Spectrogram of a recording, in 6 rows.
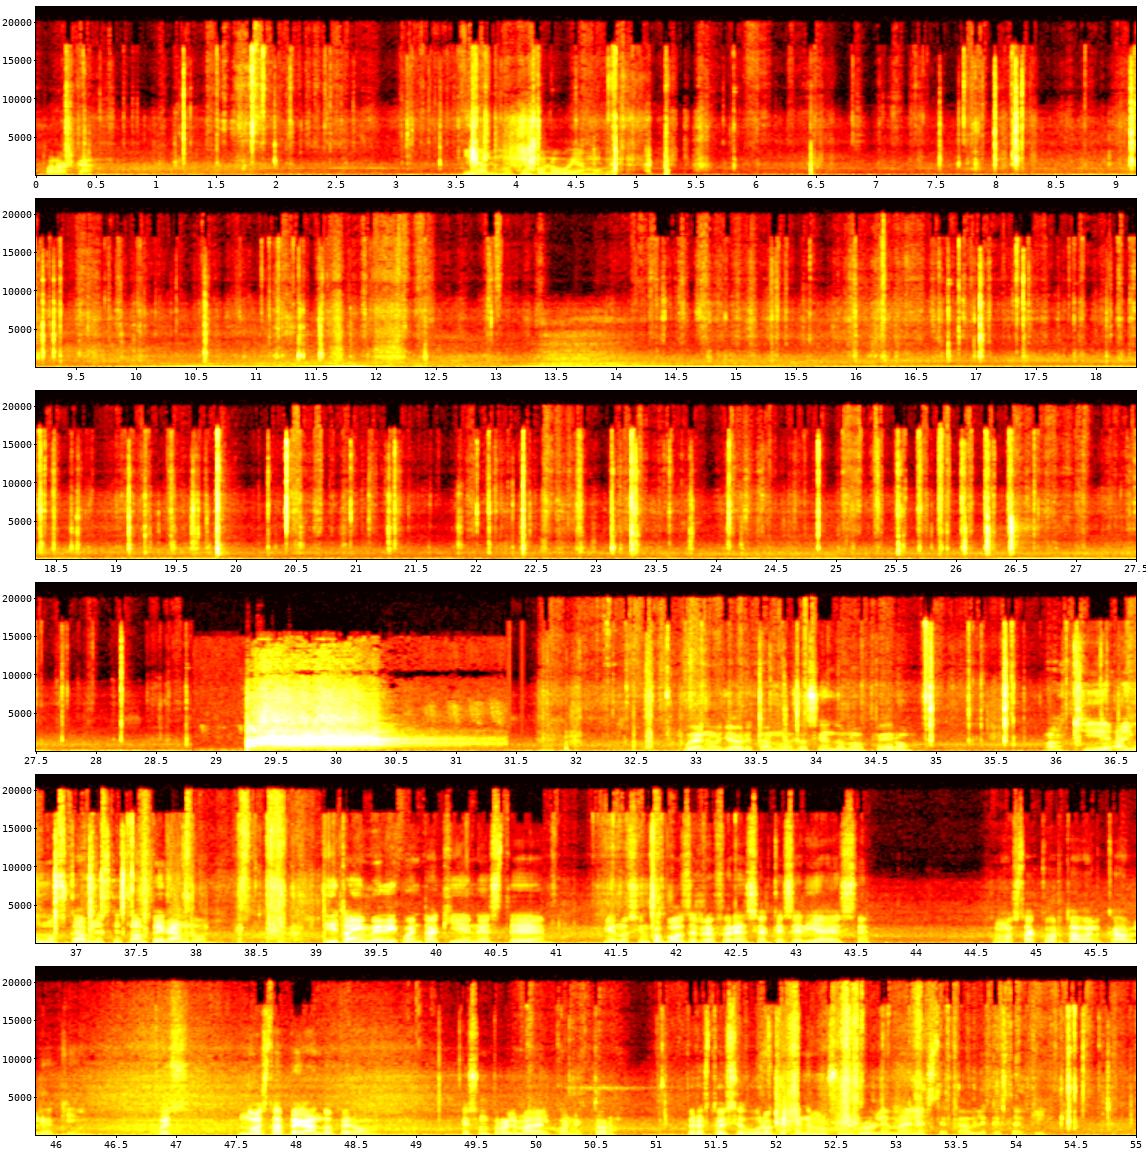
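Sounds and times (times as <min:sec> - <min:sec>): hands tugging a wire: 0:00.0 - 0:28.8, 0:31.6 - 0:39.5, 0:49.8 - 0:55.0
scraping and rustling: 0:00.1 - 0:28.8, 0:31.6 - 0:39.7, 0:49.8 - 0:55.0.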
